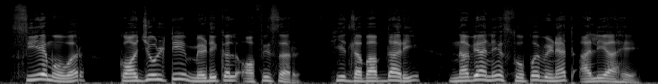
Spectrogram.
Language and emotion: Marathi, neutral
